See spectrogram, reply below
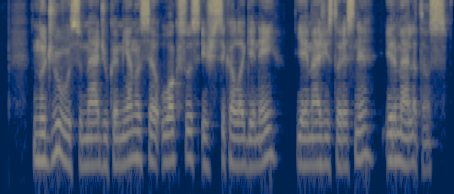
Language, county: Lithuanian, Vilnius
